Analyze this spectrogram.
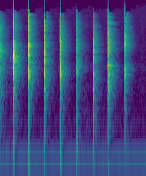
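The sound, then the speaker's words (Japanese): Eight sharp hand claps from one person celebrating a first anniversary. They are evenly spaced in a steady rhythm, crisp and moderately loud over a faint low hum. “拍手。”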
